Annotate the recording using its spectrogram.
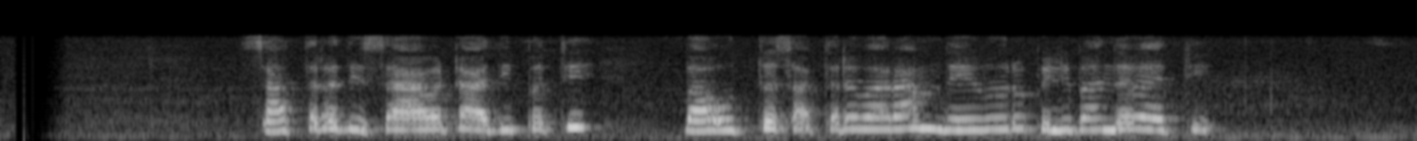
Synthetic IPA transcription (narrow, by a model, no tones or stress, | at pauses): sat̪ɾəd̪isaːʋəʈəad̪ʱipət̪i | baud̪ːəsat̪ɾəʋaɾamd̪eːʋəɾupiliband̪əʋæt̪i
